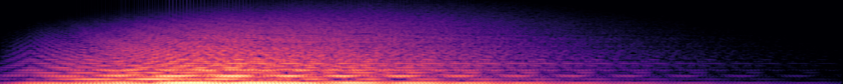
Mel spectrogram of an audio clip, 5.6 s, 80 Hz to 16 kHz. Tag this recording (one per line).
Juno-60
effect
synth
80s
sci-fi
pulse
